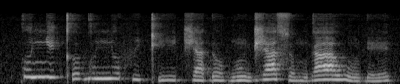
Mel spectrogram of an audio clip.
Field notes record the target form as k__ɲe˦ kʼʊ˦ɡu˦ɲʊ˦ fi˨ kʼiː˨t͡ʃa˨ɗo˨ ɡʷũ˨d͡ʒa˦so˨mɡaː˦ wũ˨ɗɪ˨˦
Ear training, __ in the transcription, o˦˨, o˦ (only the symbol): o˦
